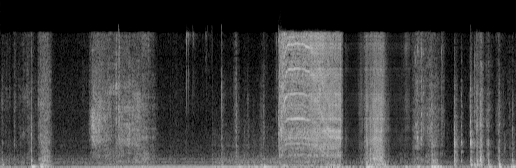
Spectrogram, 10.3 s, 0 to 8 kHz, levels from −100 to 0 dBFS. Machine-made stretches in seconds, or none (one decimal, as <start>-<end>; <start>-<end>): 6.2-8.2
